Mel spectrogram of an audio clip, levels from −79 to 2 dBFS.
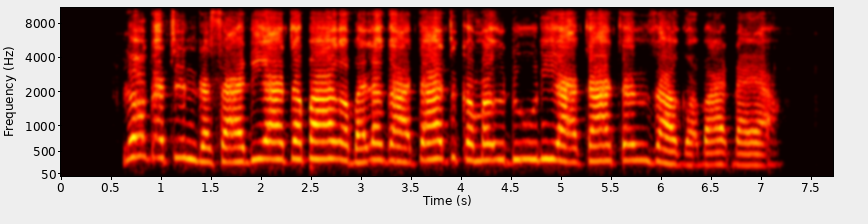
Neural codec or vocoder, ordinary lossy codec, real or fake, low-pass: vocoder, 22.05 kHz, 80 mel bands, HiFi-GAN; none; fake; none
